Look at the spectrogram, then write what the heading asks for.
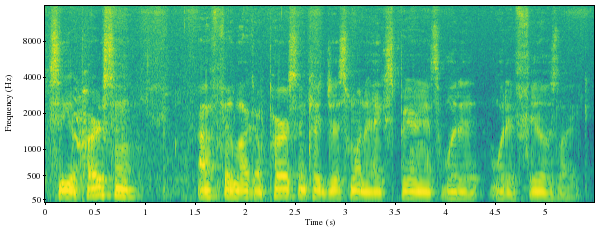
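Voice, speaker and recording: A man's voice: lowish voice, little pitch movement, normal speed, background noise. A man in his twenties, a podcast panel guest who thinks aloud and hesitates with fillers. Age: 20s. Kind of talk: casual panel discussion.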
